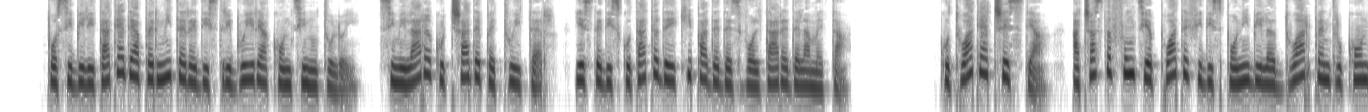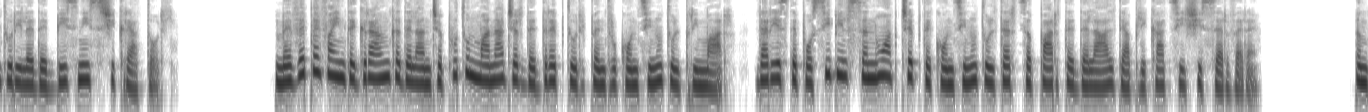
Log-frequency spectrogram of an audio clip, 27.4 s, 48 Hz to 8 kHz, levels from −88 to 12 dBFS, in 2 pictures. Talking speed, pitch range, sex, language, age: 145 wpm, 175-215 Hz, female, Romanian, 30-49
